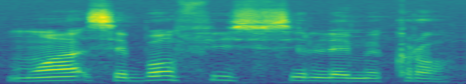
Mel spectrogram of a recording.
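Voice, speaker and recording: A man's voice: a little high, fairly even intonation, slow pace, a little mellow. A young man, hosting an interview programme into a handheld microphone. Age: young adult. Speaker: interview host. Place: outdoors by a house wall.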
